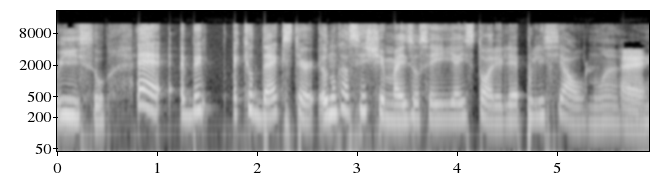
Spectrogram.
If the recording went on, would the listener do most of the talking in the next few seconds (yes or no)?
yes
